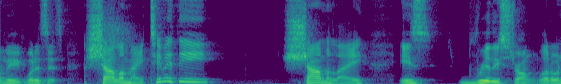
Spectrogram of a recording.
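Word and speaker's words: Timothée Chalamet: It's Timothy Chalamet. Yeah, it's Timothy Chalamet.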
